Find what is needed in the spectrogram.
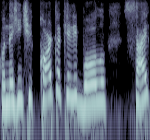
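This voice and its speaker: In a dry, close sound with no echo and a quiet background, a woman talks at a moderate pace in an animated tone. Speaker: health insurance sales trainer. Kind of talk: online sales training.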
